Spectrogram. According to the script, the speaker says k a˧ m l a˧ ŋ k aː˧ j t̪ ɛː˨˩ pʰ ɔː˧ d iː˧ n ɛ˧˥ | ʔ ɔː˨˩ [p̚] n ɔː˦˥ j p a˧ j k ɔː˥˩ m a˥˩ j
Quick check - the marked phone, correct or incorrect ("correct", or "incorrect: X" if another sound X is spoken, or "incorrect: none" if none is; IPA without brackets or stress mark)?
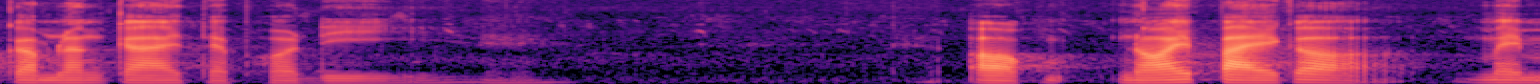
incorrect: k̚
